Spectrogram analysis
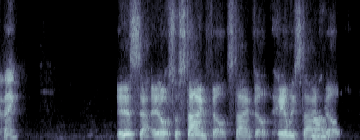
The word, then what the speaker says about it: Steinfeld: look because I feel like I'm saying her name wrong. I got to look before I get off. It's Haley. I think it's Seinfeld or Siegfried.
